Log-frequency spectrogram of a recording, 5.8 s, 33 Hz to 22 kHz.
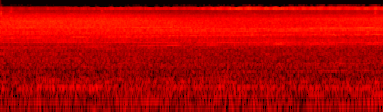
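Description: Engine number two of an Airbus A320 spooling up in Microsoft Flight Simulator 2020, a steady dense broadband roar with a faint high whine, constant and loud with no talk.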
